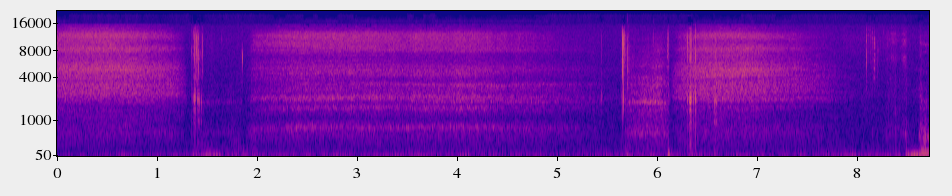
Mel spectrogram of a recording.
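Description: Slow, deep yoga breaths through the nose and mouth, long airy hissing inhales and exhales with a couple of sharper sniffs, close and steady.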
